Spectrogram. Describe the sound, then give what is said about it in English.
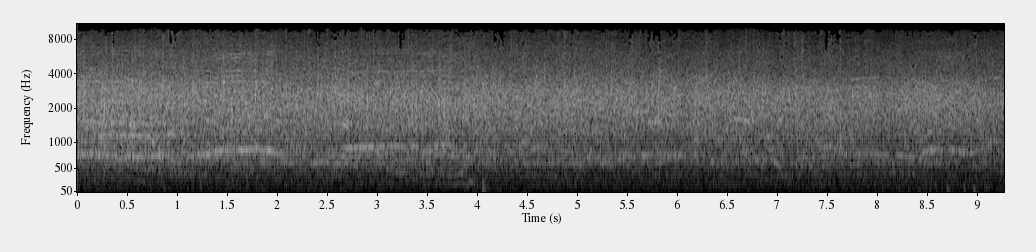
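A church audience claps steadily and loudly for several seconds to thank God for the church, a dense unbroken wash of many hands with faint voices calling out underneath. “If you feel that way, you ought to clap your hands and lift your voice and thank God for the church.”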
